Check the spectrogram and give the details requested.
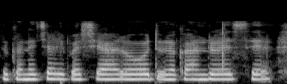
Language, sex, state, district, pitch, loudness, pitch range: Bengali, female, Assam, Hailakandi, 235 Hz, -15 LUFS, 235-240 Hz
